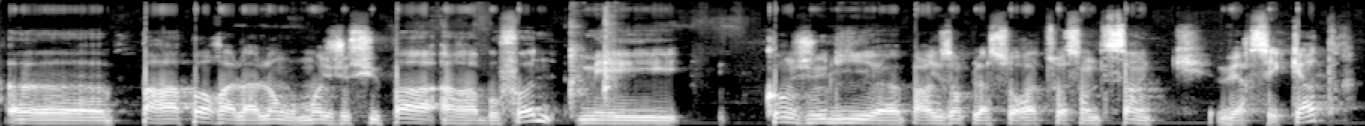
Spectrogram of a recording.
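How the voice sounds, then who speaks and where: A man's voice: on the low side, steady tone, measured pace, darkish tone. A man on a live online voice call making a brief, blunt, matter-of-fact comment. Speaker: debate panelist. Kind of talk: casual live-stream discussion.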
